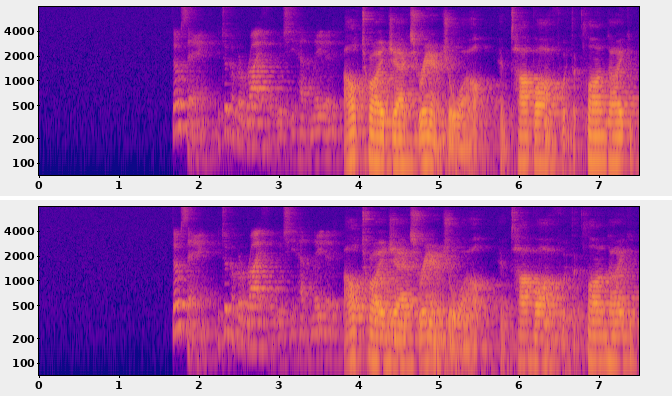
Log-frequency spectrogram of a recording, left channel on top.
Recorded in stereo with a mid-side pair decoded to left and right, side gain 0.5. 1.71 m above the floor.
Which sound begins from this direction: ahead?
A man speaking, at 1.7 s.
